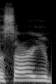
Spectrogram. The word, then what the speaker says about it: Sarayu: Sorry you? I'm like, yes, sorry you.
